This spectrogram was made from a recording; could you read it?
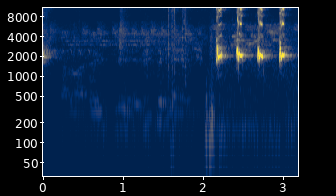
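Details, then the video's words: Yellow-vented bulbul from Semarang, Central Java, used as a lure recording to make other bulbuls sing: a loud run of clear, identical whistled notes, about four a second, after a quiet stretch of faint murmuring. "suara trucukan gacor garuda NGEPLONG"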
